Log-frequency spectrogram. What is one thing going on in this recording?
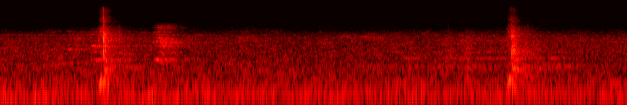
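A racket hits a ball with a sharp pop.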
